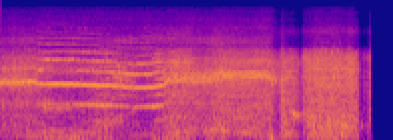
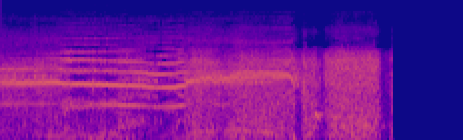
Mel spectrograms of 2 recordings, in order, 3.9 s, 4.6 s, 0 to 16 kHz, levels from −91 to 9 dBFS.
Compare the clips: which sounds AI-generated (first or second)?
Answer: first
